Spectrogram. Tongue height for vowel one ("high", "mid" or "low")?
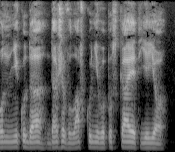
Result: mid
